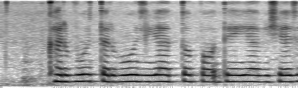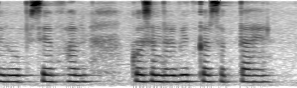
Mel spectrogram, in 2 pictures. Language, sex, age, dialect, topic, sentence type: Hindi, female, 18-24, Awadhi Bundeli, agriculture, statement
